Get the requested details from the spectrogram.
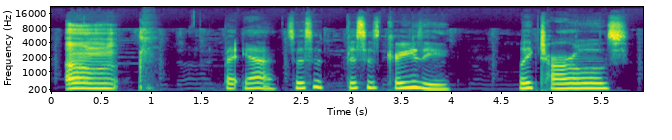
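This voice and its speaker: Over music in the background, a woman speaks at a very slow pace with long, frequent pauses, in a dry, close sound with no echo. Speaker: YouTuber. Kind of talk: casual vlog chat. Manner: animated.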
